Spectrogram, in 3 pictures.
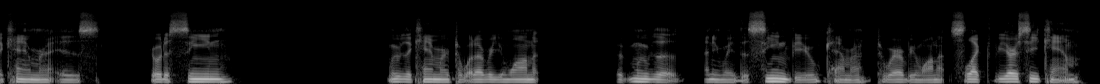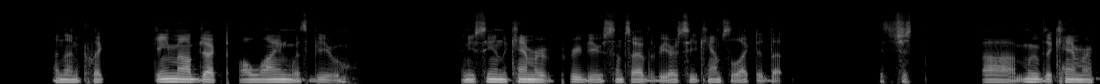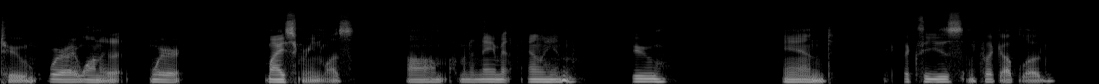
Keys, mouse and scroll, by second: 1.5 click, 3.1 right click, 4.2-4.5 scroll, 10.1 click, 12.3 click, 14.7 click, 20.5 click, 20.8 click, 24.2 click, 26.8-28.5 typing, 29.5 click, 30.7 click, 32.8 click.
